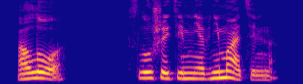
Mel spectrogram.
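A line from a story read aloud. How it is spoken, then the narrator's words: Growl into phone. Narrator (Russian): прорычал он в трубку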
